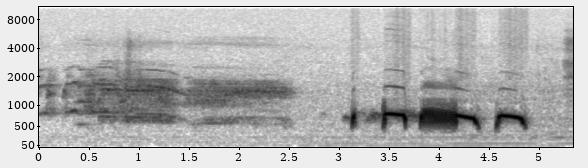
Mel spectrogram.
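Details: Spotted dove (Spilopelia chinensis), coo call: decoy calling to provoke rival males.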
